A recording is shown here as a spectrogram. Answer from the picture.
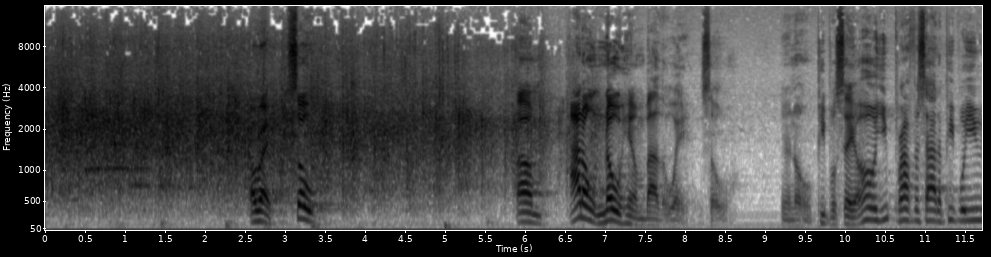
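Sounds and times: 
audience clapping hands at a preaching service: 0.0s - 7.2s
speech: 2.6s - 3.6s, 5.9s - 8.6s, 9.2s - 11.7s.

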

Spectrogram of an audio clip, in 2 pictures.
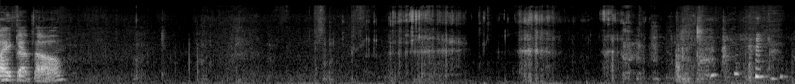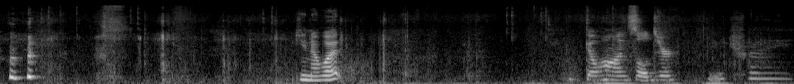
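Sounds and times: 
speech: 0.1s - 0.8s, 11.0s - 11.5s, 13.8s - 15.8s
faintly lime-flavoured crunchy food being chewed: 3.1s - 7.5s, 8.3s - 13.6s.

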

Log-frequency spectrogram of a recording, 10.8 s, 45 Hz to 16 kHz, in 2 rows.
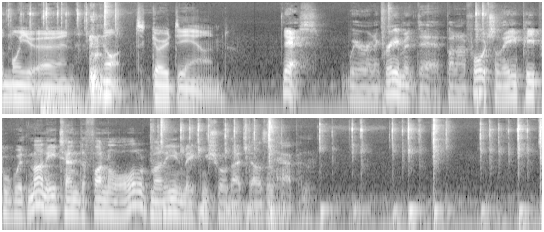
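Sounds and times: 
rapid forceful computer keyboard typing: 0.0s - 1.2s, 6.9s - 10.7s
speech: 0.0s - 8.7s.

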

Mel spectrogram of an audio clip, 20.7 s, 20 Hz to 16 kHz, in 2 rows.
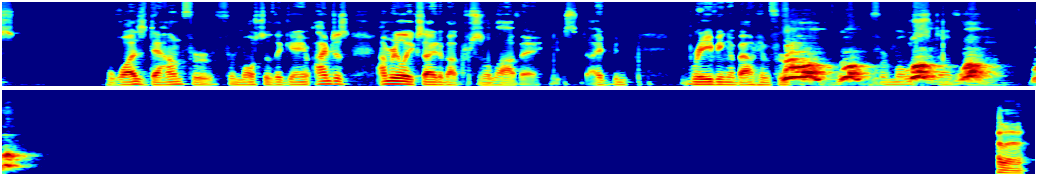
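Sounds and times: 
speech: 1.0s - 10.4s
dog barking: 7.8s - 10.8s.

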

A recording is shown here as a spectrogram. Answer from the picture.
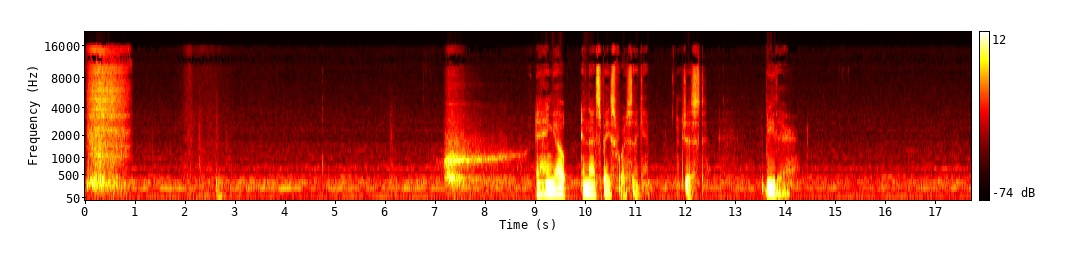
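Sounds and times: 
person taking a deep breath during a guided breathing exercise: 7.0s - 9.0s
speech: 9.0s - 11.4s, 12.0s - 12.4s, 13.6s - 14.2s.

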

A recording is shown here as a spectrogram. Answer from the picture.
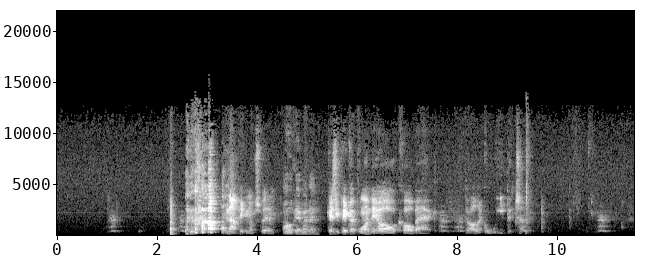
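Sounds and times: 
faint dog bark: 1.0s - 1.4s, 7.6s - 8.3s, 10.7s - 11.3s
laughter: 2.6s - 3.6s
speech: 3.6s - 7.6s, 8.2s - 9.6s.

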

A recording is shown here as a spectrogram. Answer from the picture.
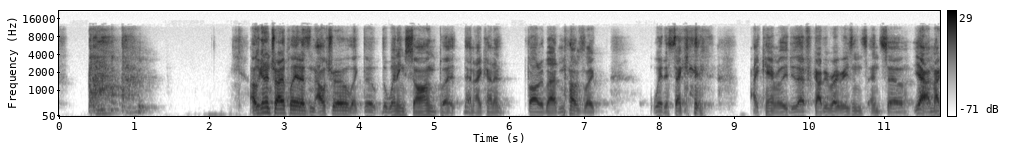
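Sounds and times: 
person clearing throat: 0.4s - 1.4s, 8.2s - 8.8s
person coughing: 0.4s - 1.4s, 8.2s - 8.9s
speech: 0.5s - 1.3s, 2.6s - 7.3s, 7.9s - 11.7s.

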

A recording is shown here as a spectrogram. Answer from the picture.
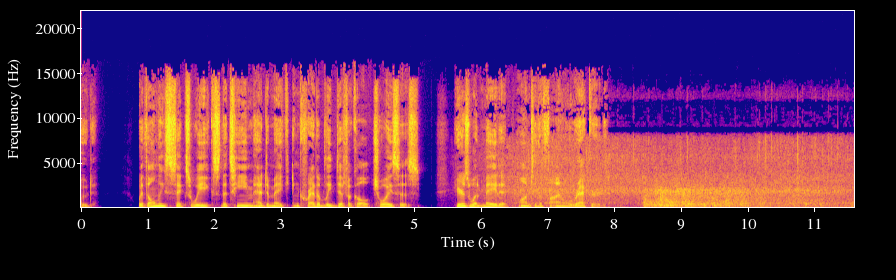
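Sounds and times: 
speech: 0.0s - 8.6s
deep rumble of thunder: 5.6s - 11.5s
steady heavy rain in a thunderstorm: 5.6s - 11.5s.

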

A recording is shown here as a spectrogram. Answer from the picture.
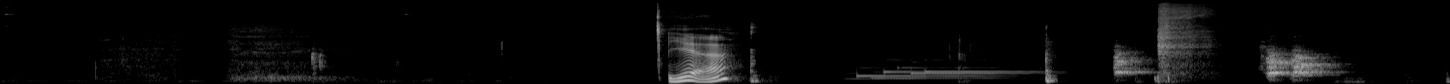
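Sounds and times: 
speech: 6.7s - 7.6s
dog barking: 11.2s - 11.6s, 12.6s - 13.6s.

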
